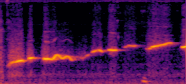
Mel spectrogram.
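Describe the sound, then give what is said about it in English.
A man whistles a slow, wandering tune, single pure notes gliding gradually upward in pitch with slight wavers, no talking alongside. “I whistle like a bit of an old man.”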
